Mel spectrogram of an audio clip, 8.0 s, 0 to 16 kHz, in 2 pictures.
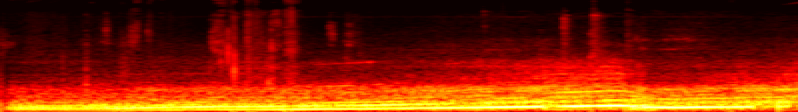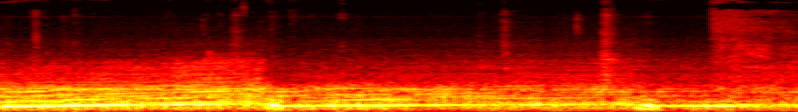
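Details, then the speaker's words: Mk7.5 VW Golf R after IE high pressure fuel pump internals upgrade and new tune: test-drive pull through two or three gears with strong, even pull and steadily rising engine note, no misses or stumbles; runs smooth. "It moves. Yeah, everything is fine. So, it definitely I mean it feels smooth."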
